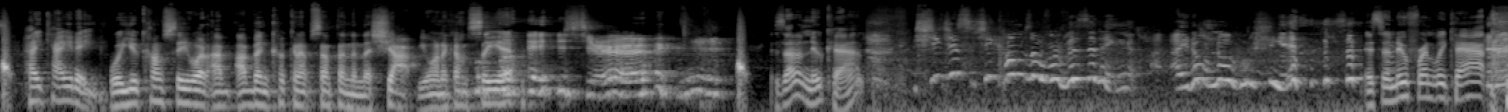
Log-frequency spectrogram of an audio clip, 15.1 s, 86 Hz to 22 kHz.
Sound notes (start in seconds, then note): 4.6 laughs lightly; 7.4 whoosh; 11.1 laughs lightly; 12.6 chuckles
